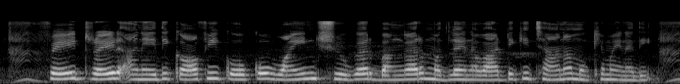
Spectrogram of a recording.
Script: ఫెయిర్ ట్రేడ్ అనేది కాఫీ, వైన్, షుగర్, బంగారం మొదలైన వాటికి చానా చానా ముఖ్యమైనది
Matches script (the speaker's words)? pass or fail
fail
